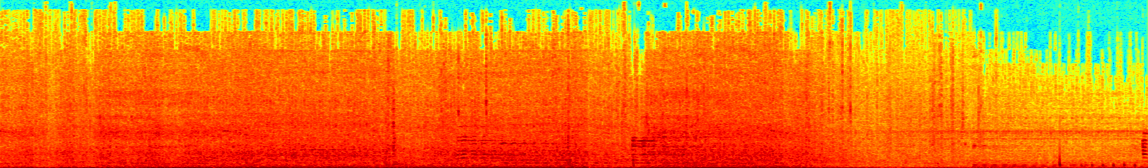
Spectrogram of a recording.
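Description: Water splashes and churns around a truck driving through a flooded river.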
